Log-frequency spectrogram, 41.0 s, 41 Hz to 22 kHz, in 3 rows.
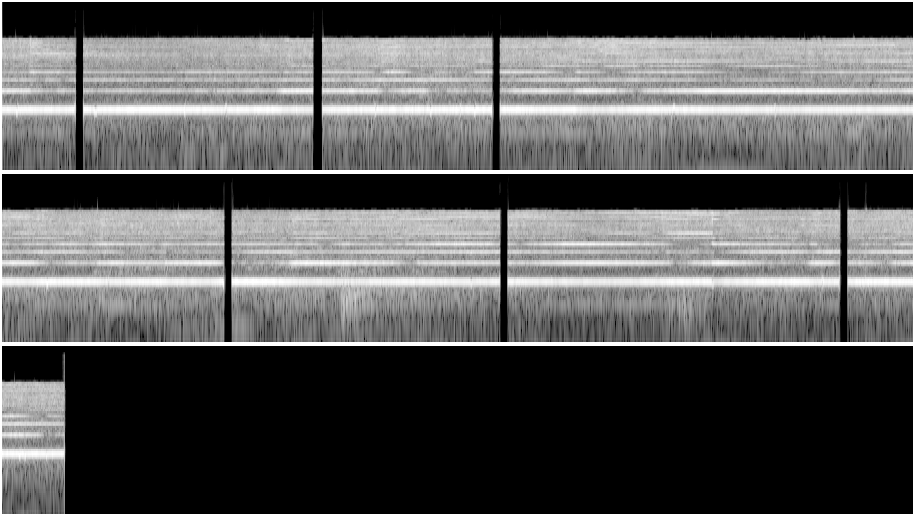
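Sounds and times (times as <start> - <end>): router spindle whining: 0.0 - 28.3.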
